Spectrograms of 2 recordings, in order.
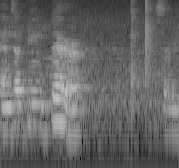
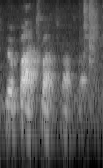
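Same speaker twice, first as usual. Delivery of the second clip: usual speaking voice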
